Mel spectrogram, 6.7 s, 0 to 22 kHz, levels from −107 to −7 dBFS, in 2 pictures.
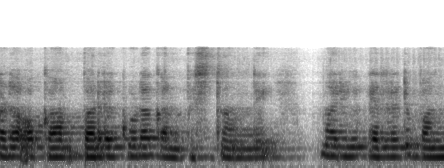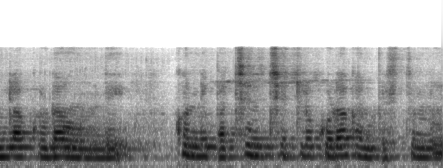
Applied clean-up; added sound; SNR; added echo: neural separator model SepFormer DNS4.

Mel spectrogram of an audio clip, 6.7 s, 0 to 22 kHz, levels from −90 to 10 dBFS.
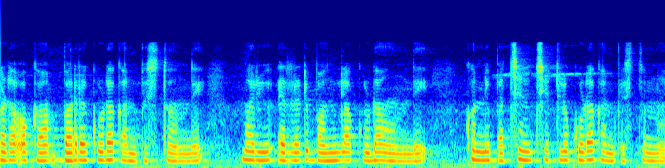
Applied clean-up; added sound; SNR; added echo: none; none; none; none.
